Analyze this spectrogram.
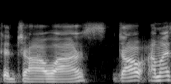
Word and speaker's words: Jawa: Well, no, it kind of looks like a Jawas. Am I saying it right, Sandy? Like Jawas, yeah.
